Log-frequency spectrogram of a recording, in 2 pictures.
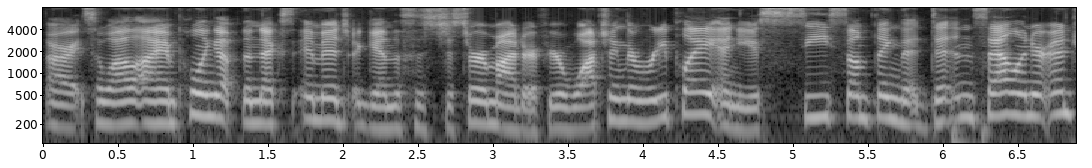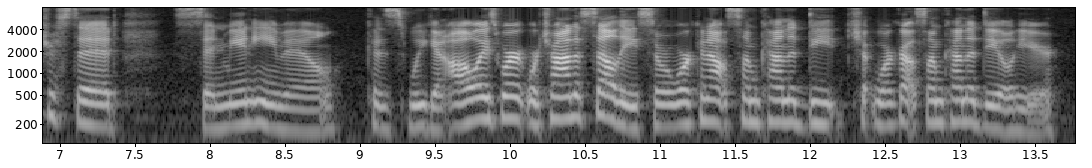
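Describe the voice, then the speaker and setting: A woman with a Southern American accent hosts a live-stream auction in a relaxed, chatty way. Her voice has a bright, forward edge, and her pitch sits in the middle range for a woman. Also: clean tone. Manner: chatty, unhurried, reads out bids and details.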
